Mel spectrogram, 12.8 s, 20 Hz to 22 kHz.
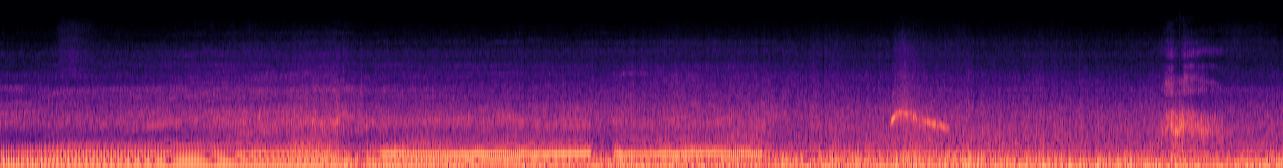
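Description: A 2017 Triumph Thruxton R motorcycle ridden hard: a loud close engine drone rises through the gears with brief dips at shifts, then settles into a steady cruise over heavy wind rush.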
